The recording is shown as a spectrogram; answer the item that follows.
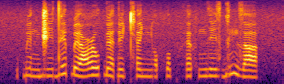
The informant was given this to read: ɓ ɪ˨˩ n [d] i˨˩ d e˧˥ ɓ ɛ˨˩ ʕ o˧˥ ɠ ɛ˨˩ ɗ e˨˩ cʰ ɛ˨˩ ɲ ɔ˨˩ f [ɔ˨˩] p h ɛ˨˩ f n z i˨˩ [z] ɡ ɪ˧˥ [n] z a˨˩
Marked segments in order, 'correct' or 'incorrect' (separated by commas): incorrect, correct, correct, correct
